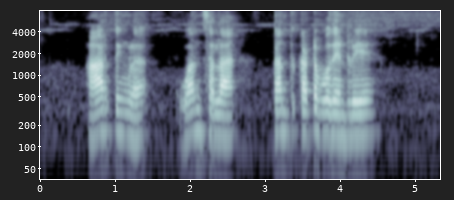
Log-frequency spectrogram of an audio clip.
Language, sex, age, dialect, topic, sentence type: Kannada, male, 46-50, Dharwad Kannada, banking, question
